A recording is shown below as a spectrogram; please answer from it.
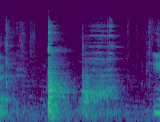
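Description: A sharp metal clank about half a second in, followed by a lighter ringing clatter, as metal kitchenware is set down on the kitchen counter.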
